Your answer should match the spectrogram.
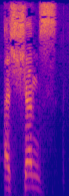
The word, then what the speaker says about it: الشمس: لو أدخلنا عليها الألف واللام وقلنا الشمس الشمس ونقف هكذا، لو كتبنا الشمس بالرسم الإملائي ألف لام شين ميم سين، ألف لام الشمس، إذن نحن ننطق ألفا بعدها شين مشددة، مع أننا كتبنا في الرسم الإملائي ألف لام، ولذا لو كتبنا بالرسم العروضي لا نكتب لاما، الشمس ألف مفتوحة شين ساكنة شين مفتوحة ميم سين.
